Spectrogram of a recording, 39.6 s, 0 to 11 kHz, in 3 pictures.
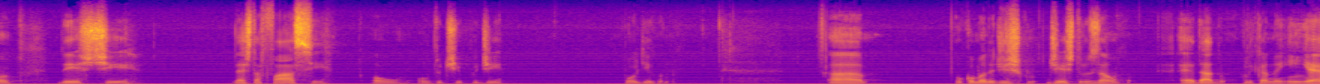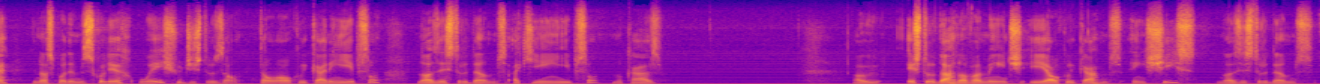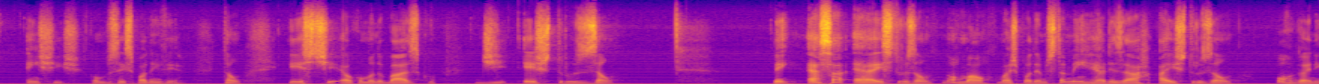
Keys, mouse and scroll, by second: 0.1-1.9 drag, 6.4 click, 11.3 e, 18.4 click, 18.8 right click, 19.3-20.6 middle drag, 22.8 e, 26.8 middle click, 26.9-28.1 drag, 28.1 middle click, 34.9-36.3 drag, 37.1 click, 39.3 click.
